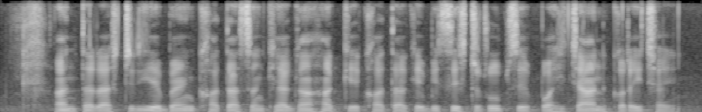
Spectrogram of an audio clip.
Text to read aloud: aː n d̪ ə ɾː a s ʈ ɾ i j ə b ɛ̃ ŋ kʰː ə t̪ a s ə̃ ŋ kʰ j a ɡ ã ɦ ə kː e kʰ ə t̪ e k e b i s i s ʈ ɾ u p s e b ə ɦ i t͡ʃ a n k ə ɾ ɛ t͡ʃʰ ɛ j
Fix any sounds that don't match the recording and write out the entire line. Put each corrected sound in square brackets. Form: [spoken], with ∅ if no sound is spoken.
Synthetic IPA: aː n [t̪] ə ɾː a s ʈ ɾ i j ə b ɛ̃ ŋ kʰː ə t̪ a s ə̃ ŋ kʰ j a ɡ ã ɦ ə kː e kʰ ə t̪ [a] k e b i s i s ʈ ɾ u p s e [p] ə ɦ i t͡ʃ a n k ə ɾ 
